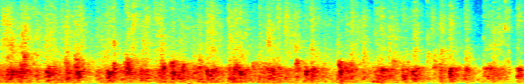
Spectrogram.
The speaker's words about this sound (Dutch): APPLAUS.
